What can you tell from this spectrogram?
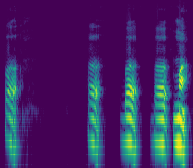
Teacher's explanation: ಪ ವರ್ಗದ ಅಕ್ಷರಗಳು ತುಟಿಯ ಸಹಾಯದಿಂದ ಉಚ್ಚರಿಸಲ್ಪಡ್ತಕ್ಕಂಥ ಅಕ್ಷರಗಳು. ಸೊ ಹಾಗಾಗಿ ಈ ಒಂದು ಅಕ್ಷರಗಳನ್ನು ಓಷ್ಟ ಅಕ್ಷರಗಳಂತೇಳಿ ಕರಿತಕ್ಕಂಥದ್ದು ನೋಡ್ತೀವಿ.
